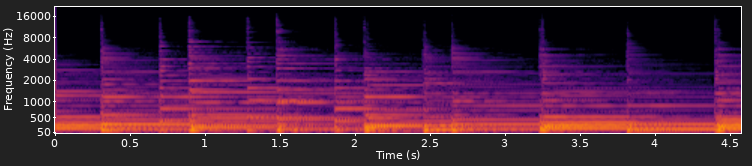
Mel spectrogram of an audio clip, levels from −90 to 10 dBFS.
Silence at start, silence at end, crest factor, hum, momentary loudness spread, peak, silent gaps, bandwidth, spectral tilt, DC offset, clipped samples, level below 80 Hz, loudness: 0 s; 0 s; 16 dB; none; 6 LU; -8 dBFS; none; 10.5 kHz; -9 dB/octave; under 0.1%; under 0.1%; -50 dBFS; -25 LUFS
